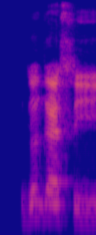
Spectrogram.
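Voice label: "gergasi", Malay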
